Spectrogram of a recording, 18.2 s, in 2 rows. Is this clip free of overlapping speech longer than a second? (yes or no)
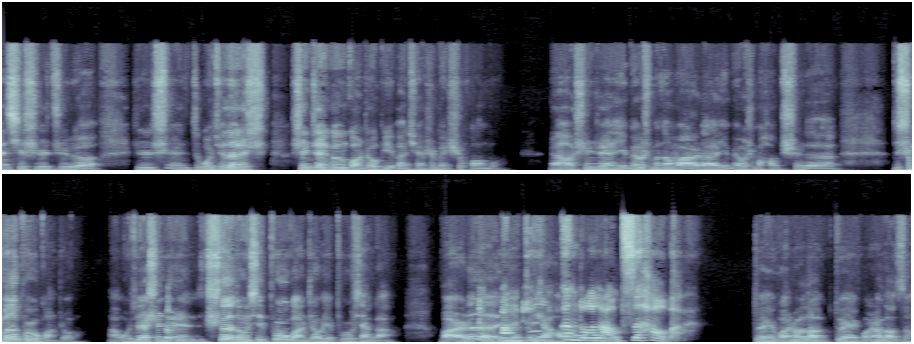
no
